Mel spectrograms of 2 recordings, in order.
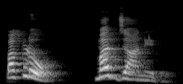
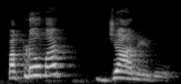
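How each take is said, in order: First: Louder पकड़ो, then a clear break before मत जाने दो; comma pause after पकड़ो. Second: Loud पकड़ो मत run together, break, then जाने दो; comma pause after मत. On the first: Teacher showing children how a comma changes meaning, pause after पकड़ो. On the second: Teacher showing children how a comma changes meaning, pause after मत. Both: Shown as a demonstration. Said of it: "अल्प विराम लगाने से वाक्य का अर्थ बदल गया".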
